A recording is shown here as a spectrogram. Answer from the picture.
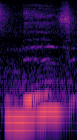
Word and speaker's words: Ms: one uh just got miss marvel so or ms i know i'm saying it wrong i still say miss but i know it's mooz isn't it i don't know i'm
